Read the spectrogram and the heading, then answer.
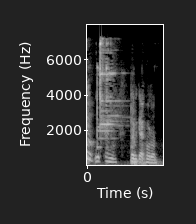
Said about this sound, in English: it's time at the bar. Crab Bell! Oh, just one this week. Crab Bell's broken.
